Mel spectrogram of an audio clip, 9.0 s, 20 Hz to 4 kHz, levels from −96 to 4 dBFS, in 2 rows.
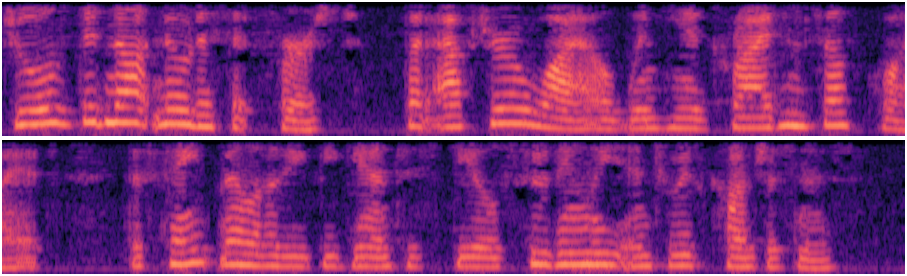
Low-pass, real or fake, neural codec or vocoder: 3.6 kHz; real; none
